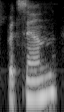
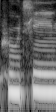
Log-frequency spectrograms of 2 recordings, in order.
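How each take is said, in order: First: Poutine is pronounced the French way. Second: Poutine is pronounced the American English way. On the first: "it's actually in French poutine" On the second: "that's like how like most Americans say it"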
